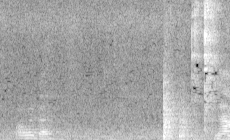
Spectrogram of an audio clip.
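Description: Ceramic bowls and chopsticks clinking at a meal, with a sharp, louder knock near the end as a bowl is set down on the wooden table.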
